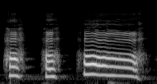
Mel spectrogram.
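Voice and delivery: high, loud hearty ha ha; big belly laugh; roaring laugh. Acted. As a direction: roar with laughter as the dragon. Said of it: "roared the dragon".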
